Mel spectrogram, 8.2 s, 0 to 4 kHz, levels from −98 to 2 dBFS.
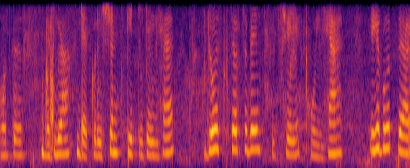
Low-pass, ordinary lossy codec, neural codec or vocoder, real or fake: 3.6 kHz; none; codec, 24 kHz, 3 kbps, HILCodec; fake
